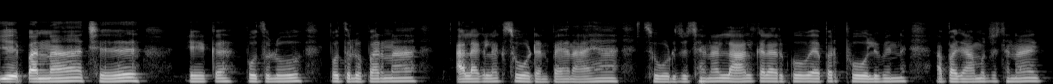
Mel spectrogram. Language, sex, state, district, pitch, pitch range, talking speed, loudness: Garhwali, male, Uttarakhand, Uttarkashi, 140 Hz, 135-145 Hz, 165 wpm, -21 LUFS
